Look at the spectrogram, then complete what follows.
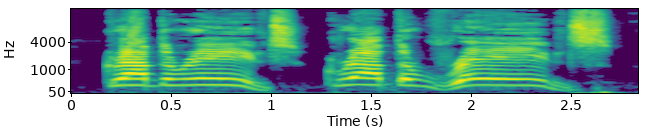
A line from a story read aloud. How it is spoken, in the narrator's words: shouted Tom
